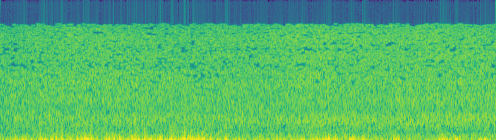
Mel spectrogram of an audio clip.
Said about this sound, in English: You know, it's interesting. I don't know how much of that is wind, how much of that is ocean, but it's never ending.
